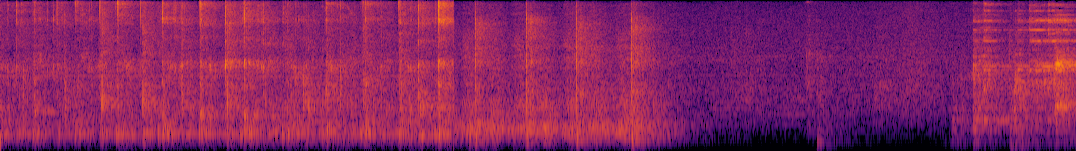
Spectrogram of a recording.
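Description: Manual plunger milk frother, a glass carafe in a stainless steel frame, worked with rapid strokes for about five seconds, giving a fast run of clicks and rattles as the mesh plunger moves through the milk. Near the end comes a short metallic clink with a ringing note.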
